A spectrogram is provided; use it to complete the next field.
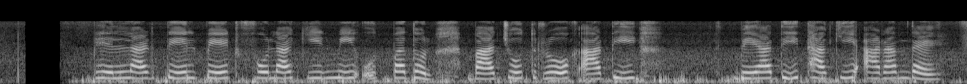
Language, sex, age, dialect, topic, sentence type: Bengali, female, <18, Rajbangshi, agriculture, statement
